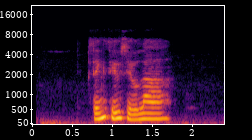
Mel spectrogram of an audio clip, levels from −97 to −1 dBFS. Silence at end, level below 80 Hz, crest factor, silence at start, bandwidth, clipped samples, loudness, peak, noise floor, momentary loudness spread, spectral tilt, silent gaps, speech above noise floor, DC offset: 0.65 s; -50 dBFS; 14 dB; 0.15 s; 7.2 kHz; under 0.1%; -21 LUFS; -8 dBFS; -54 dBFS; 12 LU; -8.5 dB/octave; none; 34 dB; under 0.1%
